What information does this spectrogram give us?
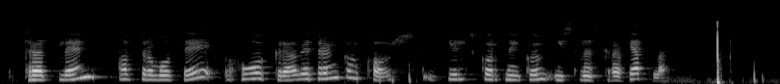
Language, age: Icelandic, 60-69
